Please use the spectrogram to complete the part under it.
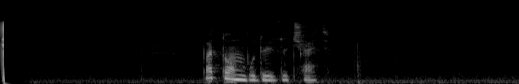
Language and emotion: Russian, neutral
